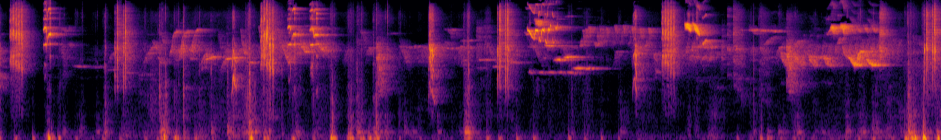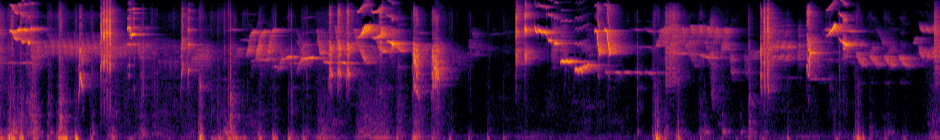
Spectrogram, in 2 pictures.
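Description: Brown-chested jungle flycatcher singing: a rapid, varied run of high chirps, short trills and slurred whistles in phrases with short breaks, along with a few short knocks.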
